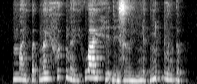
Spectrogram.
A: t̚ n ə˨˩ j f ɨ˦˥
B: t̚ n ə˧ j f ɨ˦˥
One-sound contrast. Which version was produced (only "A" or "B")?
B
